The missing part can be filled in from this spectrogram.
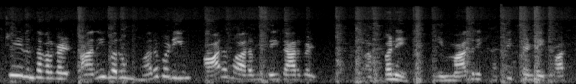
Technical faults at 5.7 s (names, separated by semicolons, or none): noise suppressor artifacts; speech cut by the noise suppressor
